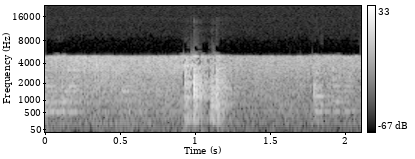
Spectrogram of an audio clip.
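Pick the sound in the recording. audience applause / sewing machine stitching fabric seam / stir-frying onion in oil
stir-frying onion in oil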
